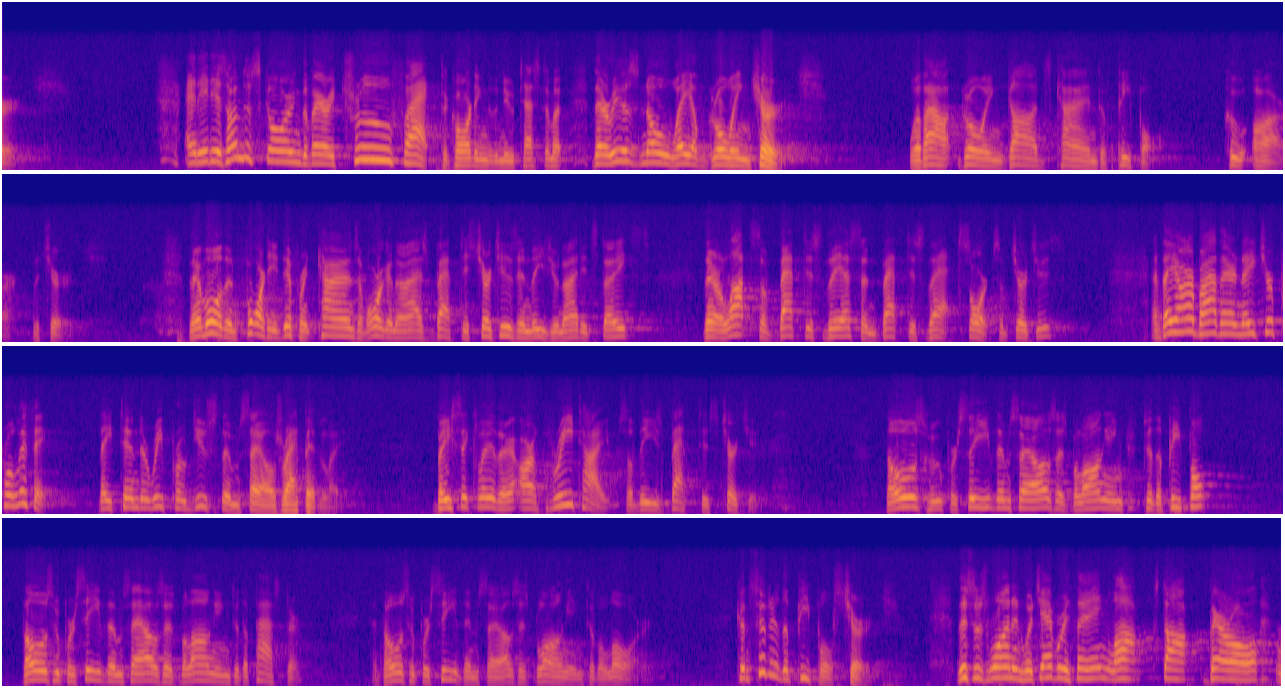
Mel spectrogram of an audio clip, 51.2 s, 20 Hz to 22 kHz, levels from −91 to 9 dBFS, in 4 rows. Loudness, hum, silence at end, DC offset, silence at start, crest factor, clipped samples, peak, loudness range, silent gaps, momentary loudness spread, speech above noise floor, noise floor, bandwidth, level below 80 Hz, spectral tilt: -26 LUFS; none; 0 s; under 0.1%; 0 s; 24 dB; under 0.1%; -4 dBFS; 9 LU; none; 13 LU; 39 dB; -65 dBFS; 11 kHz; -64 dBFS; -7 dB/octave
